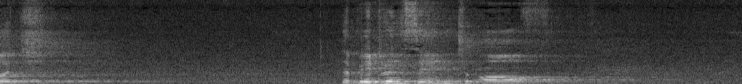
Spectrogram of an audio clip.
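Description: A man chants in a sung voice through a microphone, echoing in a large hall.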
